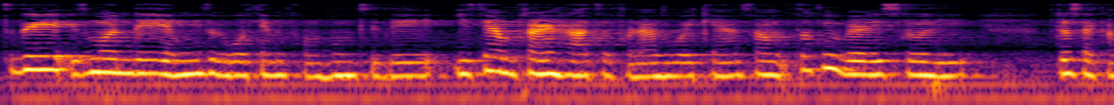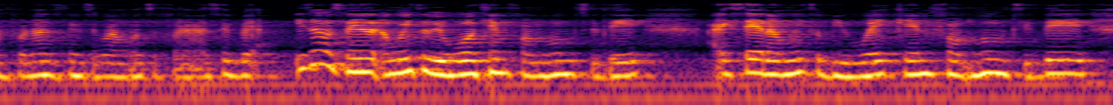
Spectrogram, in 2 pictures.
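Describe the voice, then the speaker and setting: A man's voice: fairly high pitch, fairly even intonation, fairly quick, a little hiss or hum. A man with a Nigerian accent, talking casually to camera and explaining at length. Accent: Nigerian English. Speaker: vlogger. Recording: echoey, dull-sounding room.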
